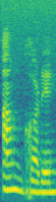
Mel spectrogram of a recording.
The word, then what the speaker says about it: Ingres: que se llama Ingres, porque me gusta decirle así como se escribe, pero es Angre, ¿no?, en francés, Jean-Dominique Ingres, que es un académico.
